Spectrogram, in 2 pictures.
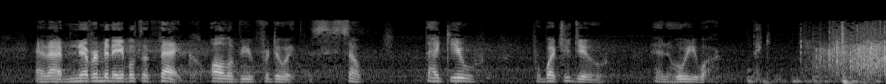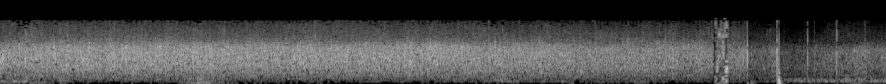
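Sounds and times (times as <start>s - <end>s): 
speech: 0.4s - 8.1s
audience applause: 8.0s - 17.7s.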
